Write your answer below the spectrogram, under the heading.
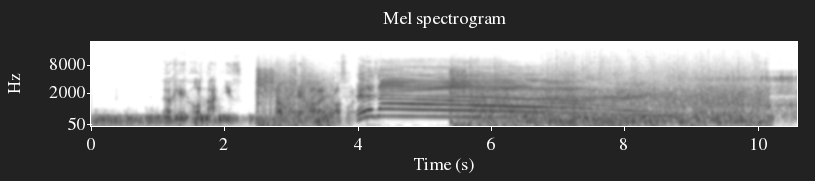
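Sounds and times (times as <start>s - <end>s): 
speech: 1.0s - 6.9s
audience applause: 5.6s - 10.3s.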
